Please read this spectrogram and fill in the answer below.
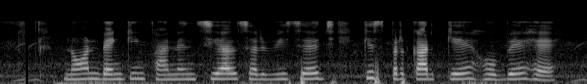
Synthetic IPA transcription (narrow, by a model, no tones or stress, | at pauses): nɔːnbɛ̃ːŋkɪ̃ŋɡpʰaːɪnɛ̃ːnsijəlsəɾʋised͡ʒ | kɪspɾəkaːɾkeɦoːbeɦɛː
